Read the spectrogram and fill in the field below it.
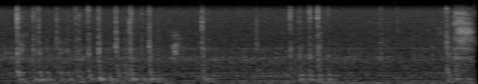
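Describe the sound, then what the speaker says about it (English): Typing on a computer keyboard while entering data into an Excel spreadsheet, a close, steady patter of quick key clicks with occasional louder keystrokes, heard alone with no talking. "And as you can see, when I'm typing"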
